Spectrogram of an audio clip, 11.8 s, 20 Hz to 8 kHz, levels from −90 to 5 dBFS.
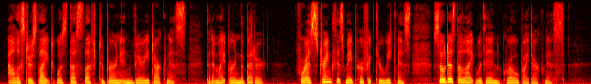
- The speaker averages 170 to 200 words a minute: No, average, 160 wpm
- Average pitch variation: No, narrow, 2.0 semitones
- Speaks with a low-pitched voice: No, high, 200 Hz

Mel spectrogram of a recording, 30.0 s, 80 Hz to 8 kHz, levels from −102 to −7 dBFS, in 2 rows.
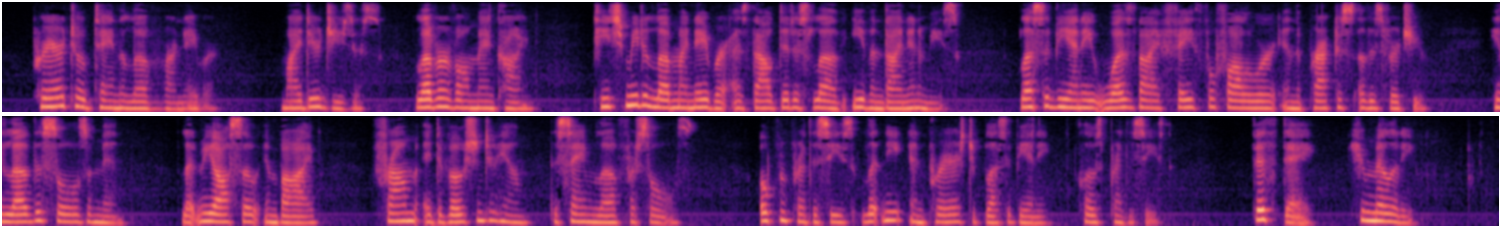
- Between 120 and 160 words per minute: Yes, average, 140 wpm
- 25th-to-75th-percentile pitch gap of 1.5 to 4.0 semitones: Yes, narrow, 2.6 semitones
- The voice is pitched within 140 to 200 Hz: Yes, high, 190 Hz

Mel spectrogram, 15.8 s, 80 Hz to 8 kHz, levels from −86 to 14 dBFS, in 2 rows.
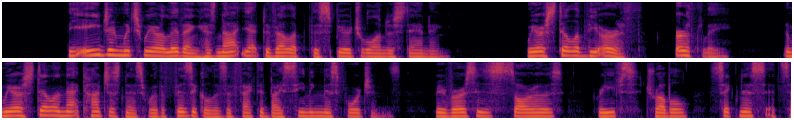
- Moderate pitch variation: Yes, average, 3.1 semitones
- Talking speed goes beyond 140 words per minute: Yes, average, 160 wpm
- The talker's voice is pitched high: No, medium, 150 Hz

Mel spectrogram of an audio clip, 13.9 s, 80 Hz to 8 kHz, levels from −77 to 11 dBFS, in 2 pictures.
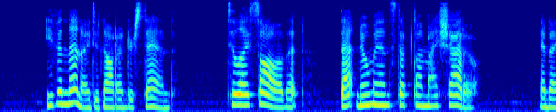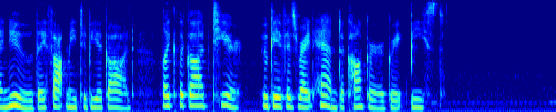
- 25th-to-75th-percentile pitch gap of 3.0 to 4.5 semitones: Yes, average, 4.1 semitones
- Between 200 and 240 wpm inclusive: No, average, 180 wpm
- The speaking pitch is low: No, high, 235 Hz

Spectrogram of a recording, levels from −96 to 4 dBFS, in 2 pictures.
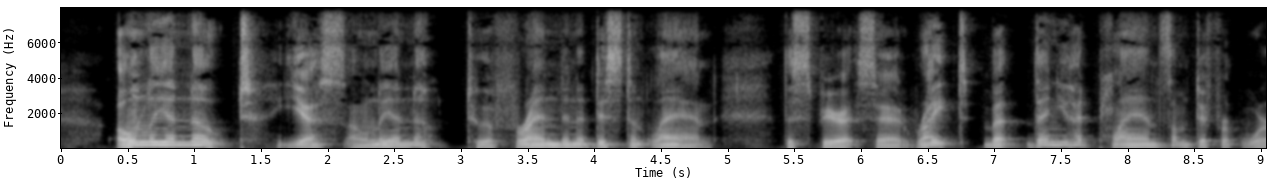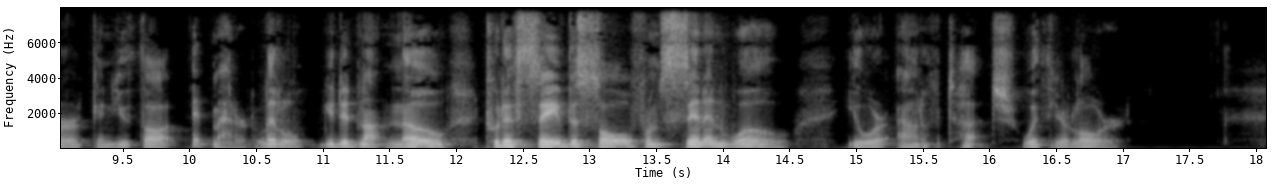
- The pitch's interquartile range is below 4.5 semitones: No, average, 5.1 semitones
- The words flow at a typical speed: Yes, average, 175 wpm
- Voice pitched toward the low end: Yes, low, 125 Hz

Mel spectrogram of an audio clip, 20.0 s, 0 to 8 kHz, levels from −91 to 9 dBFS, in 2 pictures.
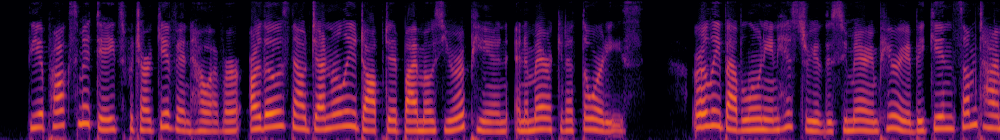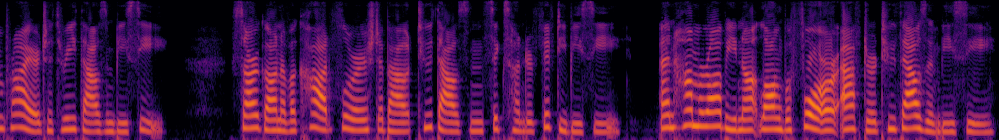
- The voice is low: No, high, 225 Hz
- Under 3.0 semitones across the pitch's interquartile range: No, average, 4.2 semitones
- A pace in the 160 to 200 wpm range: No, average, 145 wpm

